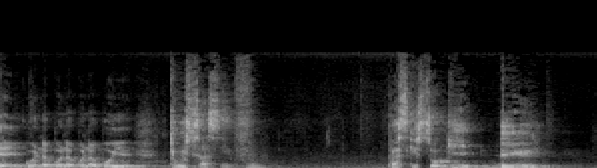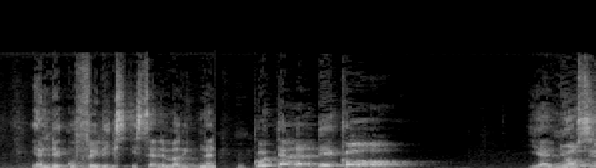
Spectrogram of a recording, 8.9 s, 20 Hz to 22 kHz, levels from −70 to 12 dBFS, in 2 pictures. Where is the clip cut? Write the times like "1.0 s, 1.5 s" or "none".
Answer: 6.1 s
